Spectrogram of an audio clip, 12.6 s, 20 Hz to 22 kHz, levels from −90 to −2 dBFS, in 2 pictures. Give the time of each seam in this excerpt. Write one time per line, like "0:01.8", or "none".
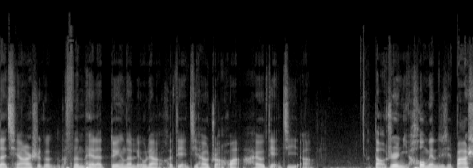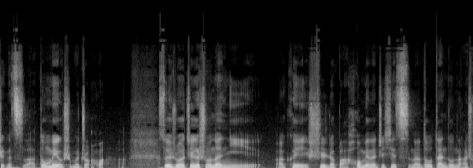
0:08.4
